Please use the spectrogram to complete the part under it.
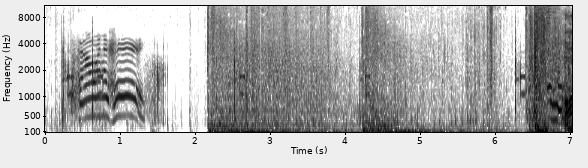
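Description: A grenade blast in the Counter-Strike Office map: after a short voice line, a loud, dense, rumbling explosion and gunfire roar across most of the clip, with a second burst and a final sharp surge near the end.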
